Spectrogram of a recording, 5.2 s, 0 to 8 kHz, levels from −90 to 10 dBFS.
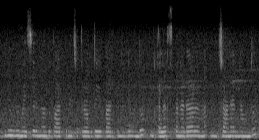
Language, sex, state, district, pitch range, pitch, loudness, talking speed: Kannada, female, Karnataka, Mysore, 245-255 Hz, 250 Hz, -32 LUFS, 150 wpm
